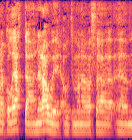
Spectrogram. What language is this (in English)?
Welsh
